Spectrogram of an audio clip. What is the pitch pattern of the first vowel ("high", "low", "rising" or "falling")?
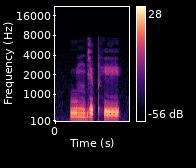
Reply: high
